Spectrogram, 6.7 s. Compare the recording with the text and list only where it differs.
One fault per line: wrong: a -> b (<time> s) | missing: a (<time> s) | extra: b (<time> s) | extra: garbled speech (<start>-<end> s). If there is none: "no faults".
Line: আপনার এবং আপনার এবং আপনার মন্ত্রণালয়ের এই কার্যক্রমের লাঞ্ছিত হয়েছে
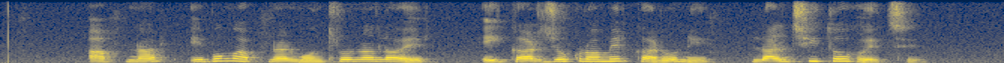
missing: এবং আপনার (1.9 s)
extra: কারণে (4.3 s)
